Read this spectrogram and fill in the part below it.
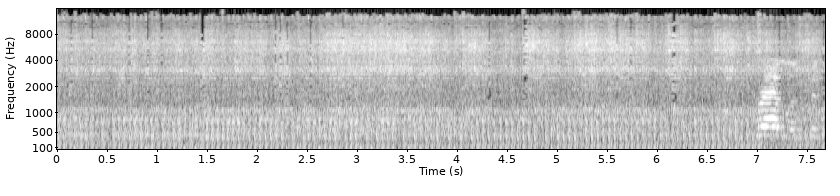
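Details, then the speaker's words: SSR 110cc pit bike single idling after a new head install and timing check: busy, uneven rattle riding on the firing rhythm, from the exhaust gasket missing at the head, which leaks and rattles. "I get that gasket on the exhaust tomorrow it'll sound a lot better"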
